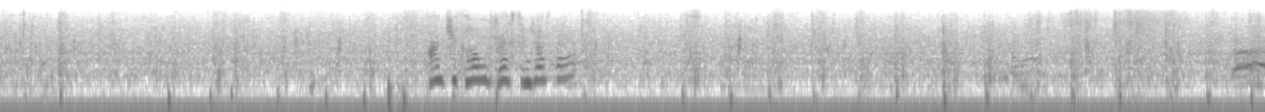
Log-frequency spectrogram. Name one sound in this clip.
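Rain falls steadily outdoors.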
